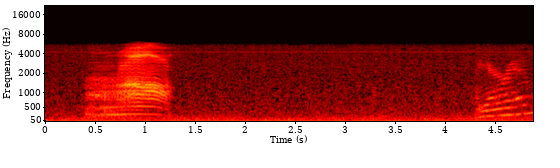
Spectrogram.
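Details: Siamese cat aged 18, just hanging out and chatting: one firm, wavering meow near the start, then after silence a softer rising call at the end.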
